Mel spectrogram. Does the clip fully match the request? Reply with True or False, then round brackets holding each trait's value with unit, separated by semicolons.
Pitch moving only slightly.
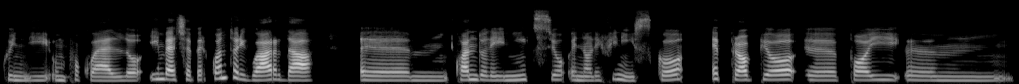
True (2.1 semitones)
